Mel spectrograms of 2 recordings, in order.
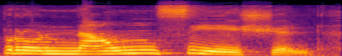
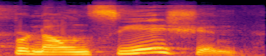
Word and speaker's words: pronunciation: It is not pronunciation. Normally we are getting confused with pronounce and pronunciation, right? And we are calling it as pronunciation, but it is pronunciation.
